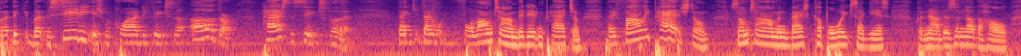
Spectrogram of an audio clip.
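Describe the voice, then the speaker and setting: Audible room echo carries a fairly quick voice with a Southern US accent and very wide pitch swings. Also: woman, fairly low pitch for a woman. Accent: Southern US (Georgia). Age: 60s. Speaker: resident speaking at public comment. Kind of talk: public comment at council meeting. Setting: city council chamber. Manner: animated.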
